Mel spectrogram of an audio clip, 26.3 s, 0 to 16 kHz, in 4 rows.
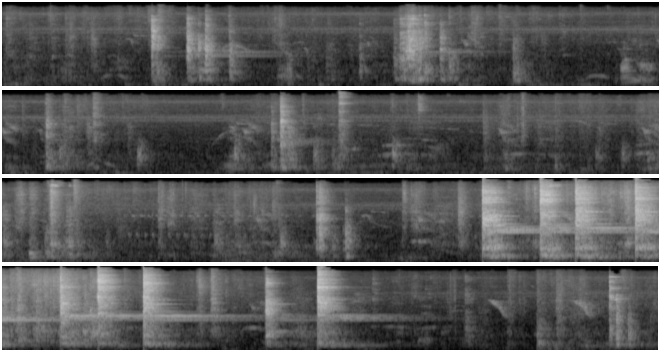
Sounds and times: Speech: 0:06.1 - 0:06.7, 0:08.7 - 0:09.2, 0:10.0 - 0:12.3.

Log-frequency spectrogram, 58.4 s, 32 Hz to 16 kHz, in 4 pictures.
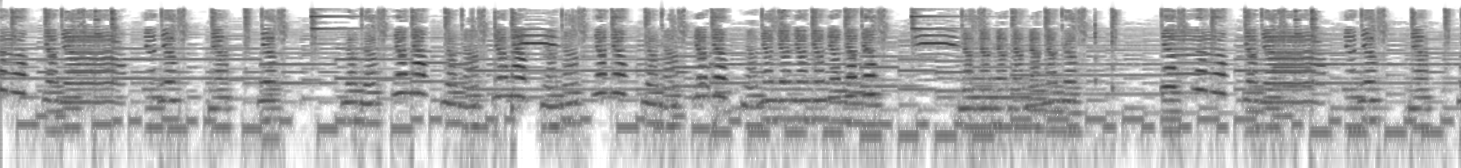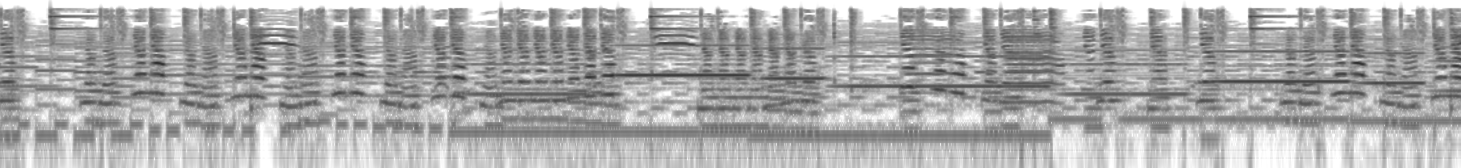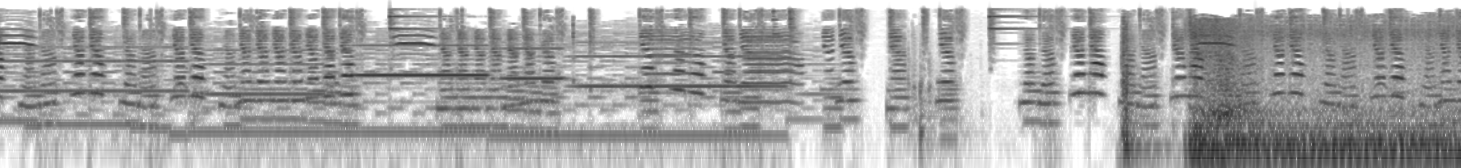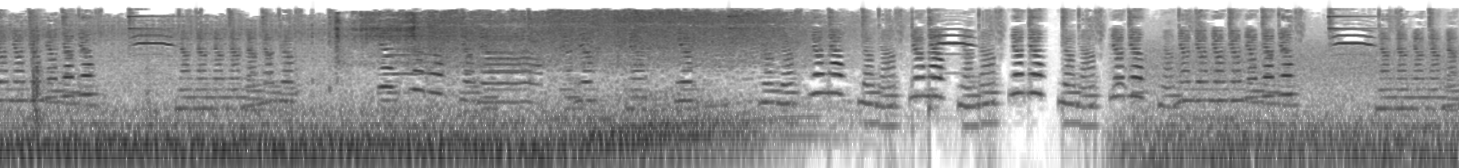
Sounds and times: Music: 0:00.0 - 0:58.4.

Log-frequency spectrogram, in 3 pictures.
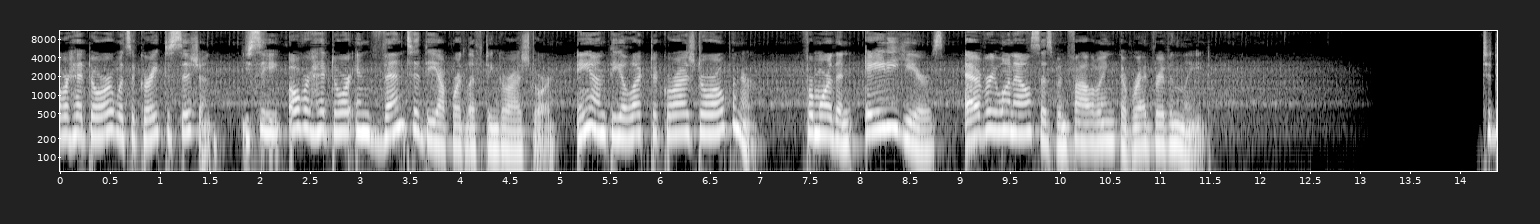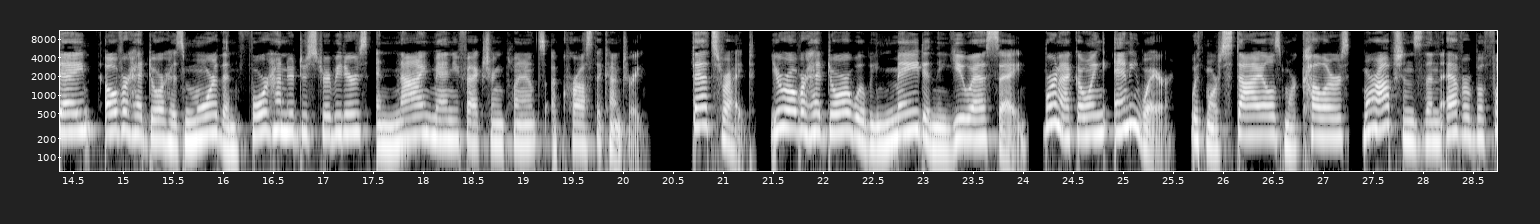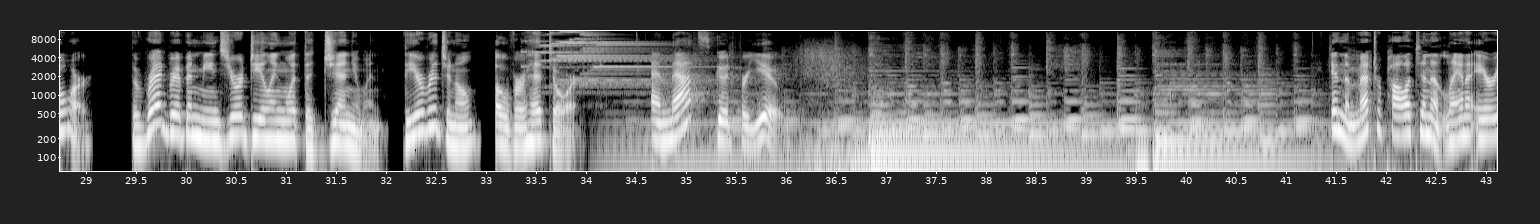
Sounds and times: Speech: 0:00.0 - 0:11.5, 0:14.2 - 0:34.0, 0:34.7 - 0:36.0, 0:41.4 - 0:43.1.

